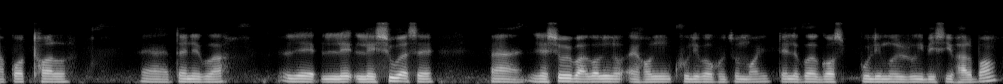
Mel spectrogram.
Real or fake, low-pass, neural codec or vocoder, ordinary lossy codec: fake; 7.2 kHz; codec, 24 kHz, 0.9 kbps, WavTokenizer, large speech release; none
